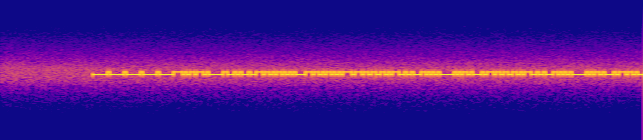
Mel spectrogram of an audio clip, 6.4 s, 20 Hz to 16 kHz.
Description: RTTY (45.45 baud, 170 Hz shift), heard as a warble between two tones, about 2200 Hz centre. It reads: CQ DX DE IZ4SK IZ4SK …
